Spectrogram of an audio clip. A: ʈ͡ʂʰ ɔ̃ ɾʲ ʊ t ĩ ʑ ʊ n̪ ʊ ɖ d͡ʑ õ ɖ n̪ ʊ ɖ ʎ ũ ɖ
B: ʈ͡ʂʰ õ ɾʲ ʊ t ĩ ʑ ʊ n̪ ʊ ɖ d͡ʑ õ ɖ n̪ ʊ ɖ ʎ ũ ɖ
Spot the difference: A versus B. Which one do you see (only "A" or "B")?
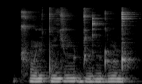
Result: B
